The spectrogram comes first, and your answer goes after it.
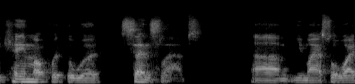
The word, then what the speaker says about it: Xencelabs: the world to learn how to how to pronounce this word so sense labs get it get it in there so you'll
